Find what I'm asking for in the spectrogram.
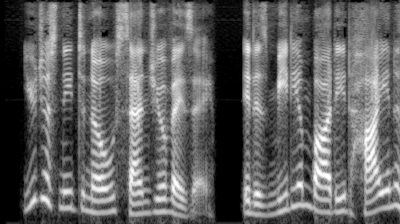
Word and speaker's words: Sangiovese: Fourth term, and this is a specific grape variety, Sangiovese, pronounced Sangiovese.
